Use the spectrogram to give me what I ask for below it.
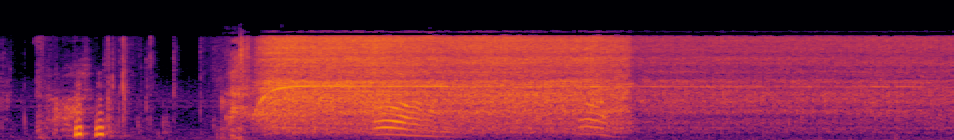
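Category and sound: household object, hair dryer blowing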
